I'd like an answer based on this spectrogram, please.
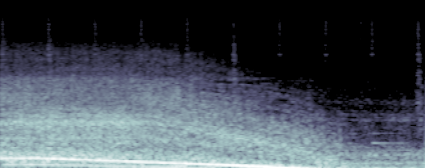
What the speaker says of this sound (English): Let's check the braking.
